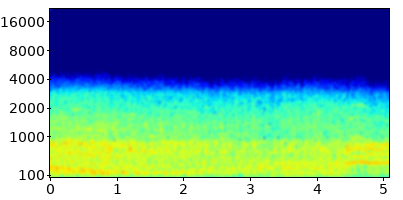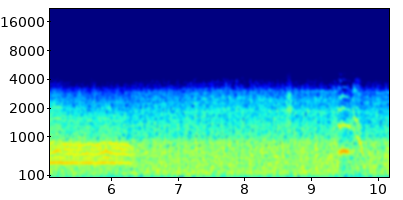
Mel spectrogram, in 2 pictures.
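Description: A train rushing past: a loud, steady rushing clatter with a whistle held for nearly two seconds about halfway through, after which the train noise drops away. It plays on an old, dull film soundtrack with nothing above the low treble.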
